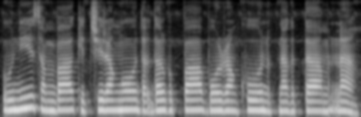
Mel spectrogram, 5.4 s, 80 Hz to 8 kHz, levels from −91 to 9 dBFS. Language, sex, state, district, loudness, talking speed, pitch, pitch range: Garo, female, Meghalaya, South Garo Hills, -12 LUFS, 90 wpm, 200 Hz, 190-210 Hz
